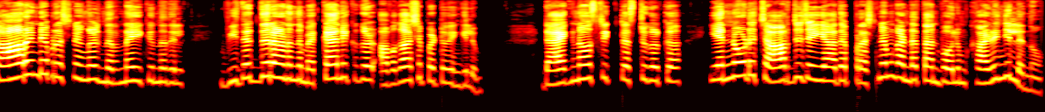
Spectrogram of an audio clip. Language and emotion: Malayalam, angry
